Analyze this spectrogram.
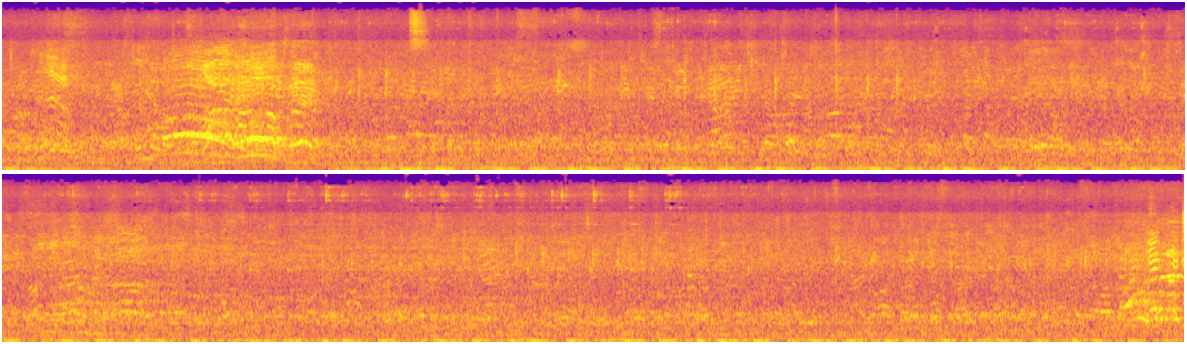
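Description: Many runners' footsteps patter on the street.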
